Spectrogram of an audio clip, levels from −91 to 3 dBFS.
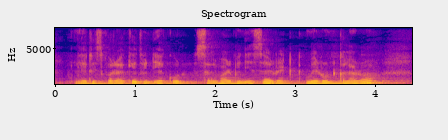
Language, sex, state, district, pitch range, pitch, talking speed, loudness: Assamese, female, Assam, Kamrup Metropolitan, 165-195 Hz, 170 Hz, 120 wpm, -15 LUFS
